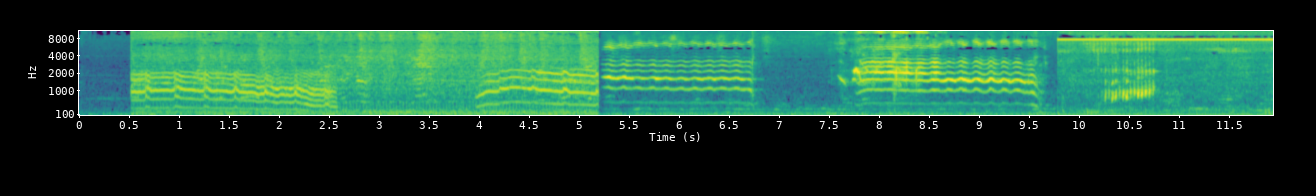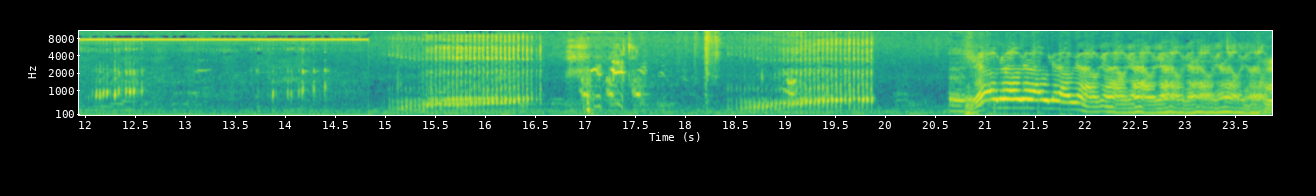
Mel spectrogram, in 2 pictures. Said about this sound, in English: What the cat was doing on that one. I thought that was Donald Duck getting a blowjob for a second there. It appeared, It appears there's a cat orgy going on in Russ's apartment.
